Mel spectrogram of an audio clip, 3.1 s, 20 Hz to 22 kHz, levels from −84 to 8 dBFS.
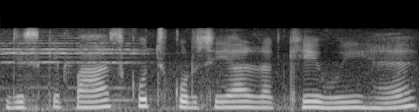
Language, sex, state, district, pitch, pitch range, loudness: Hindi, female, Uttar Pradesh, Saharanpur, 200 Hz, 190-205 Hz, -15 LUFS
